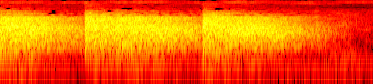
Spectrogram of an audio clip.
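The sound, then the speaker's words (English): Gunshots from target shooting with a handgun at an outdoor camp: three sharp cracks, spaced irregularly, each leaving a long hissy decay over a constant loud noise bed. “That's good shooting, Drew.”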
